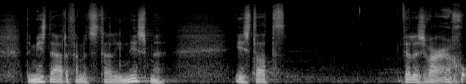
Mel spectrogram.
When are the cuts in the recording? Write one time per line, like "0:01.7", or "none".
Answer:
0:02.5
